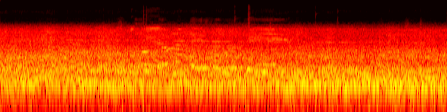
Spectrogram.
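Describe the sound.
An airplane passing overhead, heard as a loud, steady roar that fills the whole clip without pausing.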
